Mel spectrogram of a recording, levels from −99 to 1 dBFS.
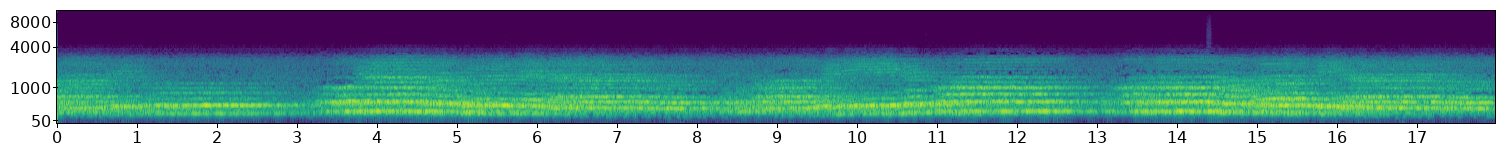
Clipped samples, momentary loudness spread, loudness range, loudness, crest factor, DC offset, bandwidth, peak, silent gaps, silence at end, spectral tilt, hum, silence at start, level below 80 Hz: under 0.1%; 8 LU; 4 LU; -17 LUFS; 16 dB; under 0.1%; 3.3 kHz; 0 dBFS; none; 0 s; -11.5 dB/octave; none; 0 s; -70 dBFS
